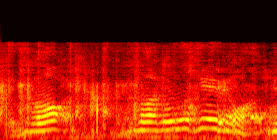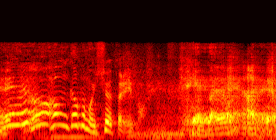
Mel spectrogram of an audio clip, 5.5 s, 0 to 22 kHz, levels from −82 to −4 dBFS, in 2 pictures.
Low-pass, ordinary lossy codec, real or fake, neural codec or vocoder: 7.2 kHz; none; fake; codec, 16 kHz, 2 kbps, X-Codec, WavLM features, trained on Multilingual LibriSpeech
